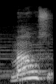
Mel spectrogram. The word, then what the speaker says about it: Maus: stato pubblicato dai naudi mouse vuol dire Topo ma la parola non è inglese è tedesca stessa pronuncia ma spelling differente il fumetto ha avuto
